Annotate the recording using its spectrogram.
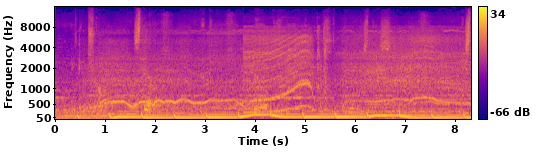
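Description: Electronic music with a repeating bass figure, a steady beat and a pitched line that bends and slides up and down above it.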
